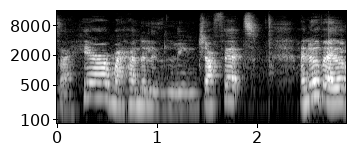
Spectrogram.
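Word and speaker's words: Lynn Japhet: me my handles are here my handle is Ling jaffet I know that a lot of people pronounce my name funny cuz I hear that people say ling jet or no it's Lin jaffet Lin l y n n j a p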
